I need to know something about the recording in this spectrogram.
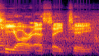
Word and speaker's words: Trsat: How would you pronounce it? I don't. T-R-S-A-T.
